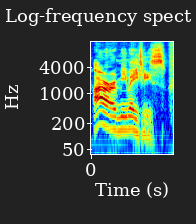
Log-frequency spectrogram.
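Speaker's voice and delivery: slow, drawn-out pirate growl. Shown as a demonstration. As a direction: do a hammy pirate. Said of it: "I can do pirate".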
